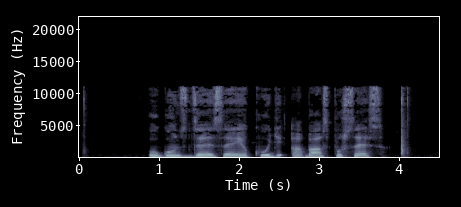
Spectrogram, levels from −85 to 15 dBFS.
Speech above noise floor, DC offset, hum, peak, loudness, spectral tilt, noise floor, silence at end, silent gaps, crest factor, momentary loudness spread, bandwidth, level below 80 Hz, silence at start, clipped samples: 53 dB; under 0.1%; none; -10 dBFS; -28 LUFS; -5 dB/octave; -80 dBFS; 0.45 s; none; 20 dB; 11 LU; 11.5 kHz; -70 dBFS; 0.9 s; under 0.1%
